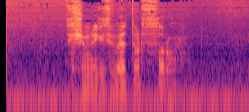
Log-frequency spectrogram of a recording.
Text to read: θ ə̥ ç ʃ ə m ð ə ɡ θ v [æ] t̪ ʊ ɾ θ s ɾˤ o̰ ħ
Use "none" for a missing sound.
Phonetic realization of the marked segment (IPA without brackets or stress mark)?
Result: æ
